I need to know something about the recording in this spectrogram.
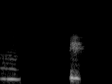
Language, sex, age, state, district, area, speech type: Goan Konkani, female, 18-30, Goa, Quepem, rural, conversation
